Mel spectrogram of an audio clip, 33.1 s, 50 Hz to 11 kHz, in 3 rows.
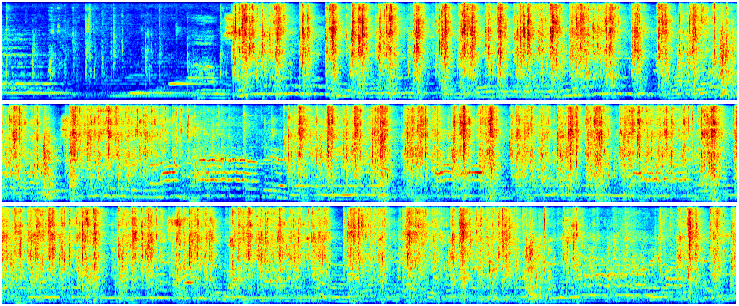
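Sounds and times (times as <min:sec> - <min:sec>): recorded music: 0:00.0 - 0:33.0
tap shoes on wooden floor: 0:03.3 - 0:33.0.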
